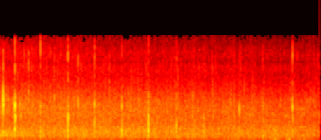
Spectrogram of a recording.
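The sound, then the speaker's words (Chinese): A crowd applauding: a dense, steady patter of many hands clapping at once, fairly soft, with a few sharper claps standing out over three seconds and no voices. “对对对， 鼓掌。”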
